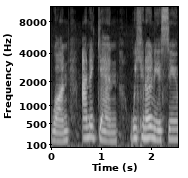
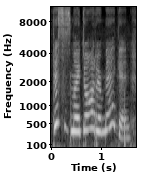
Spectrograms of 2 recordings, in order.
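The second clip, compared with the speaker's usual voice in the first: mock proud Kim; 9 semitones higher than usual. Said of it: "she's like".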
